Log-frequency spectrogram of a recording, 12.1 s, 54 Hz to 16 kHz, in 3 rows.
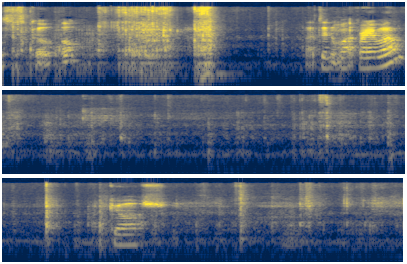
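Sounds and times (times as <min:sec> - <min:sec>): cardboard box scratching and tearing: 0:00.0 - 0:02.3.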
